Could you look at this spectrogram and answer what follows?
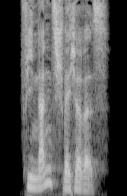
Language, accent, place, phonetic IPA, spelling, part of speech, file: German, Germany, Berlin, [fiˈnant͡sˌʃvɛçəʁəs], finanzschwächeres, adjective, De-finanzschwächeres.ogg
- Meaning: strong/mixed nominative/accusative neuter singular comparative degree of finanzschwach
